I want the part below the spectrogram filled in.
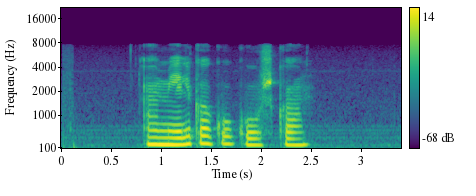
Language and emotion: Russian, neutral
